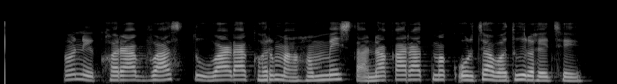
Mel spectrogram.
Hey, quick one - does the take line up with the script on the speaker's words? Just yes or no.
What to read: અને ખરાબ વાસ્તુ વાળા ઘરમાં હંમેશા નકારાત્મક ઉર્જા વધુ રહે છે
yes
